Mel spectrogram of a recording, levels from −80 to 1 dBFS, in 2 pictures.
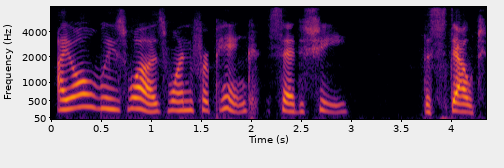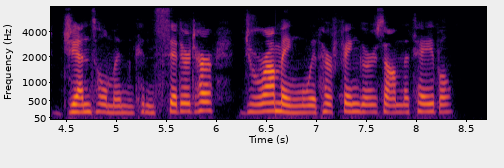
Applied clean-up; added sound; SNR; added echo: none; none; none; none.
